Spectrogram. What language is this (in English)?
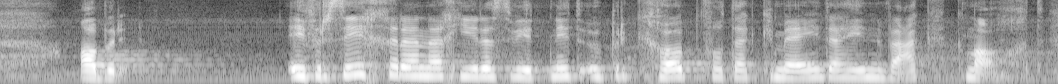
Swiss German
